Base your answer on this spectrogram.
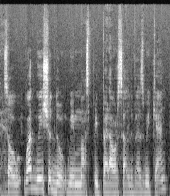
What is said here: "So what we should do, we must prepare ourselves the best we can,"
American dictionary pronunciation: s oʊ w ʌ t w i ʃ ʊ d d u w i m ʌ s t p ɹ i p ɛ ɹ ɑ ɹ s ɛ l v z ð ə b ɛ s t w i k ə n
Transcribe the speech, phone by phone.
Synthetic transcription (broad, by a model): s oʊ w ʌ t w i ʃ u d d u w i m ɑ s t p ɹ i p ɛ ɹ ɑ ɹ s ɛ l z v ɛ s w i k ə n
